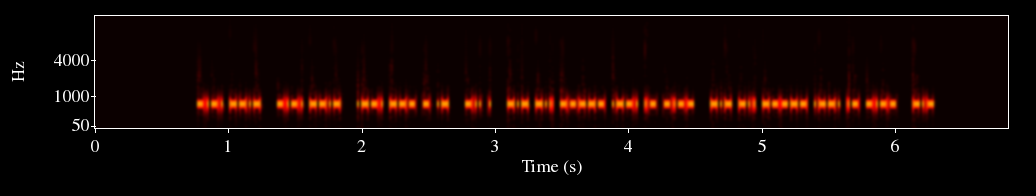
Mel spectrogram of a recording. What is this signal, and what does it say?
Morse code, heard as a keyed tone, about 59 wpm, 700 Hz. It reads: CQ CQ POTA DE KD0PAY KD0PAY K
